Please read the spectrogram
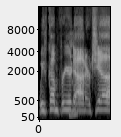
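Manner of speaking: scratchy, scraping ghoulish monster voice. Asked by someone on the stream to do it, performing the Beetlejuice voice. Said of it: "do the Beetlejuice voice now".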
